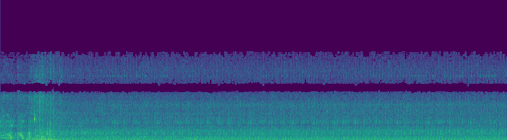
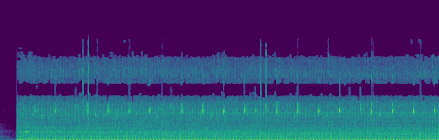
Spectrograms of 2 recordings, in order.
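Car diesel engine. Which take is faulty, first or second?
second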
